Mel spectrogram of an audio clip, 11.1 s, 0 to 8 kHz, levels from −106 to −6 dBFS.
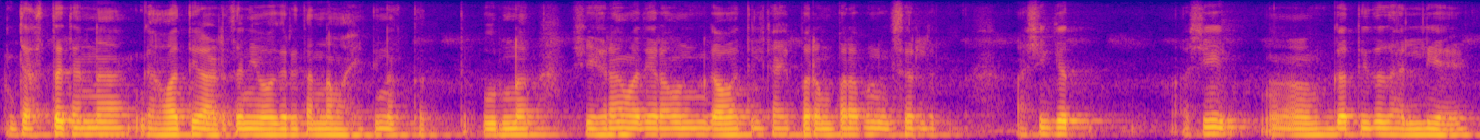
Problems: none marked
